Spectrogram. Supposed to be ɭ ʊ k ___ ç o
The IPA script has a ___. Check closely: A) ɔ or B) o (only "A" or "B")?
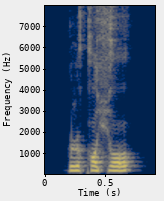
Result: A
